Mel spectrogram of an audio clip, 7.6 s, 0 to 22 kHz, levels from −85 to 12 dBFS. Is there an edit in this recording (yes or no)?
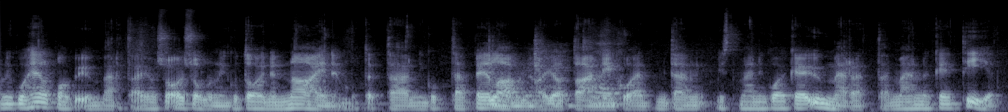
no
